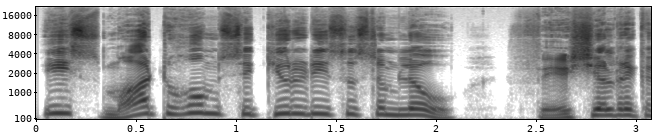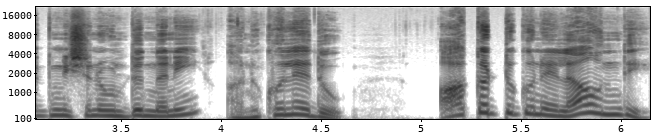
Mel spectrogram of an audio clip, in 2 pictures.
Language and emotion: Telugu, surprised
